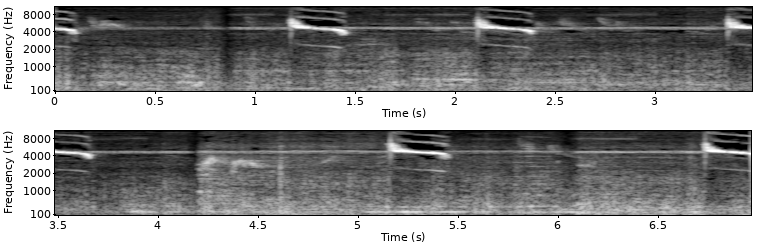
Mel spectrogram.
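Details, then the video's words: Female white-eye used to stimulate male birds into quick singing before contests, giving bright descending whistled notes roughly once a second, with a constant high-pitched tone running underneath and soft low background noise. "Tiếng khuyên mái kích trống nhanh líu"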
